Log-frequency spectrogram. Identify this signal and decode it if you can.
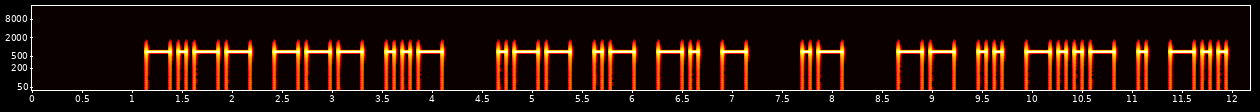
Morse code, heard as a keyed tone, about 14 wpm, 700 Hz. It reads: YOU WANT A MIXED
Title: Sentences from Top 1500 Words 15wpm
